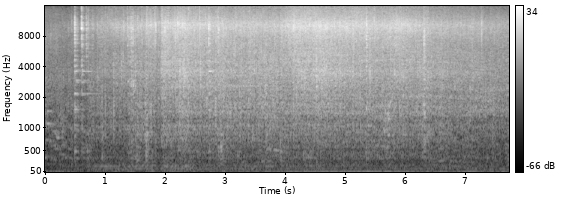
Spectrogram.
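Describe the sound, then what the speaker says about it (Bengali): Potatoes frying in a pan, a steady broadband sizzle with occasional stirring scrapes and clicks, close and continuous throughout with no talk. "এই যে আলু ভাজা বসিয়ে দিয়েছি"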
